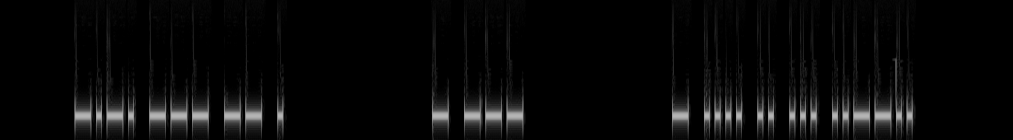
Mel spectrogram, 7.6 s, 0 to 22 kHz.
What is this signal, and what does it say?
Morse code, heard as a keyed tone, about 30 wpm, 700 Hz. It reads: COME TO THIS?
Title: 4x Word-Spacing - Sentences from Top 100 Words - 30wpm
